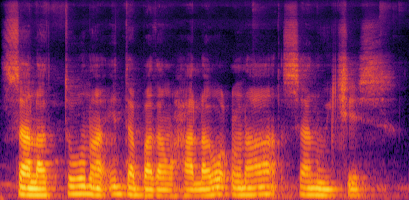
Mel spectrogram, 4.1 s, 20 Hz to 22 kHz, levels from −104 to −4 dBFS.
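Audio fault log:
No fault to log.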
